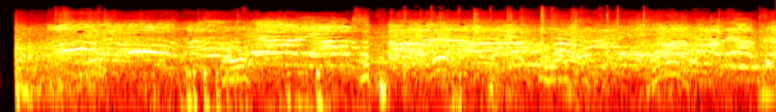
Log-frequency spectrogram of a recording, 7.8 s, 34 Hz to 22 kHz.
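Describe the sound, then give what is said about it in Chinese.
Children shout at a youth table tennis competition in Haidian Gymnasium, where over 300 young players have gathered. A loud, continuous din of high young voices mixes with cheering throughout. “耳畔充满了稚嫩的呐喊声，满场都是挥汗如雨的小球员的身影。”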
